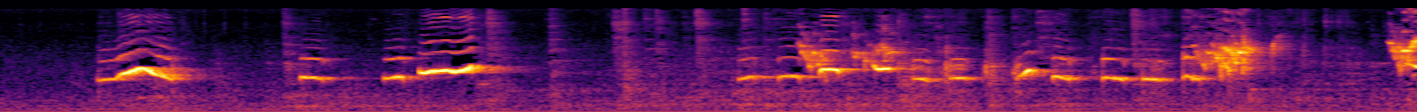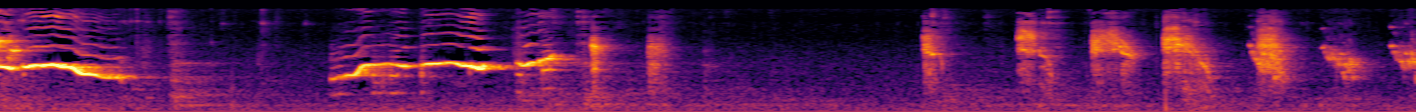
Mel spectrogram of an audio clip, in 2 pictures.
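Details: A pet cockatiel trying to talk and sing warbles rising and falling whistles mixed with chattery, speech-like squawks, ending in quick sharp chirps; indoors, no other sounds.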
